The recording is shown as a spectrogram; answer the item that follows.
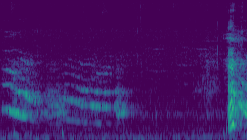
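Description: Faint whining, animal-like cries, two or three of them sliding down in pitch during the first second or so, then fading out.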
